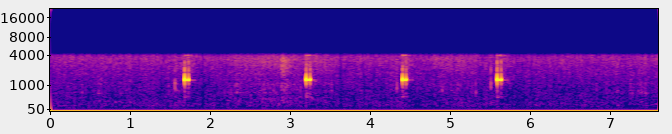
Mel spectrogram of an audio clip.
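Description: A 3.5-inch GPS navigator's touchscreen sounds four short, single-pitch confirmation beeps, one for each stylus tap on a menu button, spaced about a second and a half apart over a steady hiss.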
